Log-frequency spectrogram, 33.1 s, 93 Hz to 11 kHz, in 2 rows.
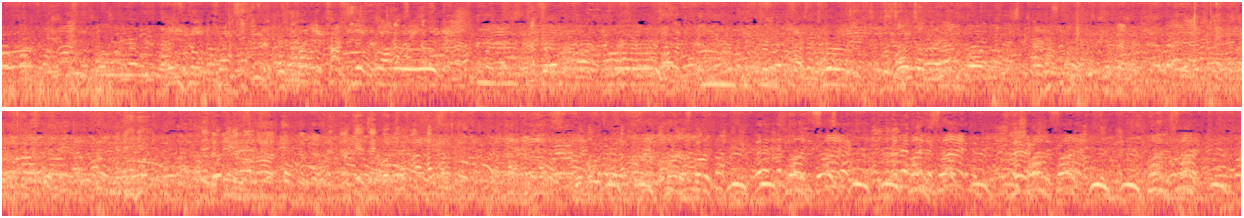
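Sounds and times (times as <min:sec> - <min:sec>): people talking over one another: 0:00.0 - 0:33.0.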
